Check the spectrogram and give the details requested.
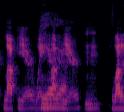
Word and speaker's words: LaPierre: wayne how do you say his last name lapierre lapierre wayne papier a lot of the activities and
